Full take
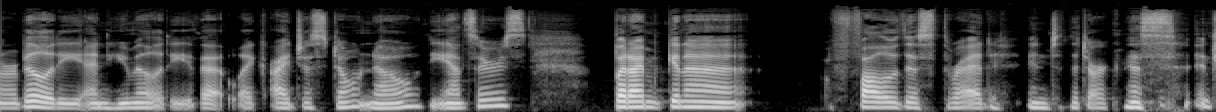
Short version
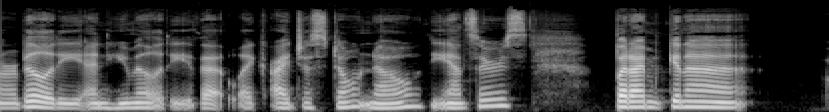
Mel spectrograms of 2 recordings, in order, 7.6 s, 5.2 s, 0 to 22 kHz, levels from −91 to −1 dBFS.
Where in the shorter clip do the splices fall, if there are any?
none

